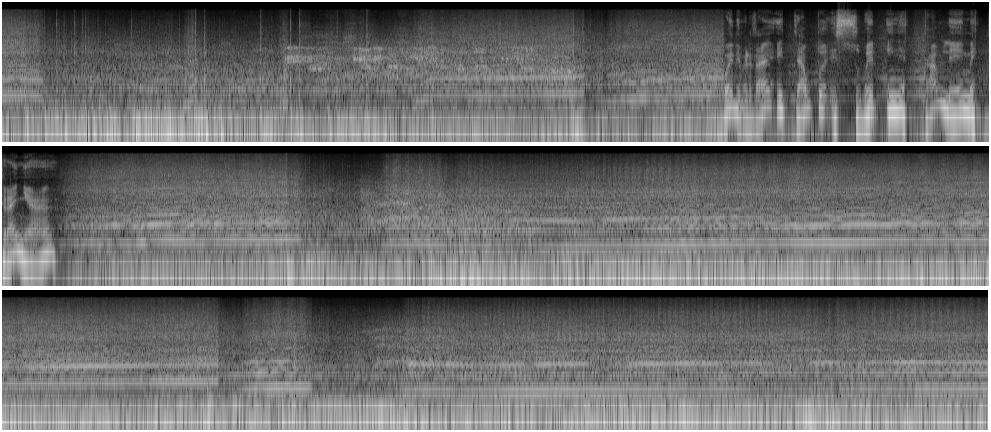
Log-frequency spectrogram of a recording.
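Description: A racing car engine roars and climbs in pitch through gear changes.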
